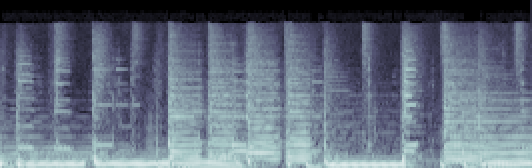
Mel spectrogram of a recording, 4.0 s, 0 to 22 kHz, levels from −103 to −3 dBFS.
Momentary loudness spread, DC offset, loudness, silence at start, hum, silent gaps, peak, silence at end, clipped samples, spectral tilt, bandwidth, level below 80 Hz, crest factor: 2 LU; under 0.1%; -20 LUFS; 0 s; none; none; -6 dBFS; 0 s; under 0.1%; -6 dB/octave; 12.5 kHz; -30 dBFS; 14 dB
